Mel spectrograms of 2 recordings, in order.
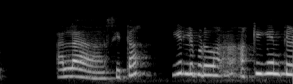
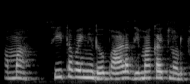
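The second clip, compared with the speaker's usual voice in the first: usual speaking voice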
